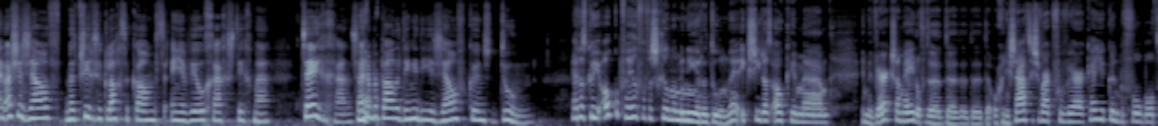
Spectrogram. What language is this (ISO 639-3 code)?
nld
